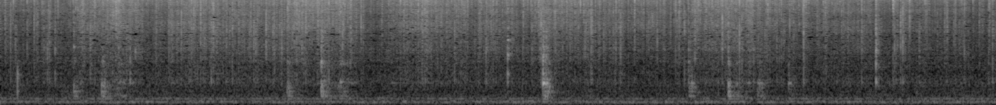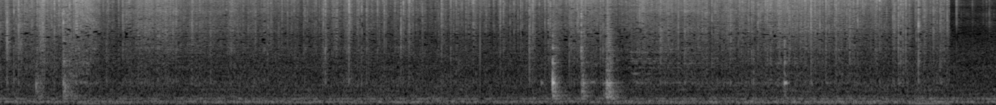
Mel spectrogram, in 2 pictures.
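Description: Fried rice sizzling in a hot non-stick pan while a spatula scrapes and scoops it out onto a plate, with scattered short knocks of the spatula on the pan.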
